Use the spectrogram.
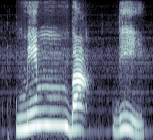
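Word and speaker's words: مِن بَعْدِ: Jadi cara membacanya mim ba'di, karena nun mati atau tanwin tersebut diubah menjadi bunyi huruf mim.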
